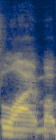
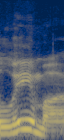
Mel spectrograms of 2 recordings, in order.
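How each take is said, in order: First: It uses the local Ohio pronunciation of the name. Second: It uses the Peruvian pronunciation of the name. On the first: This is how locals in Ohio say it. The speaker calls it right. "it's Lima" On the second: This is how the city in Peru is said. The speaker calls it wrong. "that's the pronunciation of it in Peru"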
